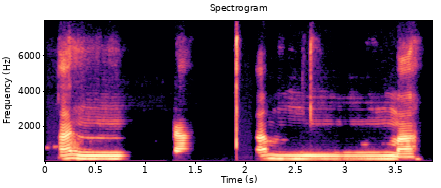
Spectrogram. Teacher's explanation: 17 নম্বর মাখরাজ, নাকের বাঁশি হইতে গুন্না উচ্চারিত হয়, যেমন আন্না আম্মা।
